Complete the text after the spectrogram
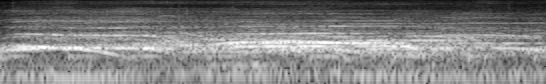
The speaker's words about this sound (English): My God, this is really sort of an idyllic festival crowd.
